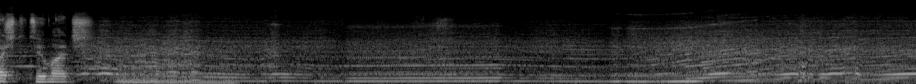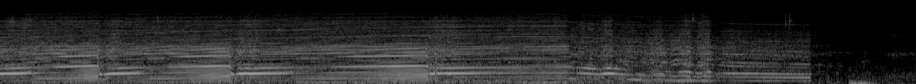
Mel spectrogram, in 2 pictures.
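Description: A racing car engine whines and revs as it changes gear.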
